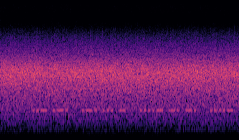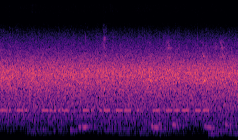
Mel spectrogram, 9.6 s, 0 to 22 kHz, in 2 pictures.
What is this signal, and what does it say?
Morse code, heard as a keyed tone, machine-sent, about 29 wpm, 770 Hz, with heavy radio static and the noise inside a lift. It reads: UR RST 4NN 4NN <BT> NAME TOM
